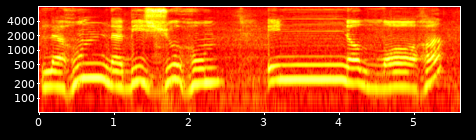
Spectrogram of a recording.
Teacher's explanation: لفظ اللہ سے پیچھے والے حرف پہ زبر ہے تو لفظ اللہ پر پڑھا جائے گا۔ نون کے اوپر شد ہے تو نون کے اوپر غنہ کیا جائے گا۔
